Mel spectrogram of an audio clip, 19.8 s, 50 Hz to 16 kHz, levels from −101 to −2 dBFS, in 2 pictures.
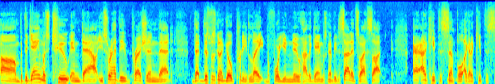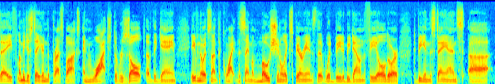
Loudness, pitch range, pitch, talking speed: -23 LUFS, 85-105 Hz, 95 Hz, 280 wpm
